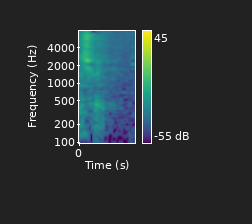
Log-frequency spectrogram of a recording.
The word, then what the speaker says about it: Cui: Chui. Tanhui Chui. Yes. Yeah. Okay. C-U-I. – That's what I'm Chui.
